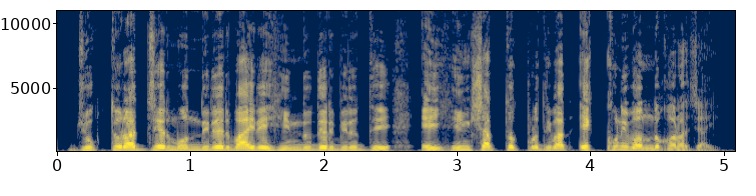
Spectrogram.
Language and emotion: Bengali, angry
